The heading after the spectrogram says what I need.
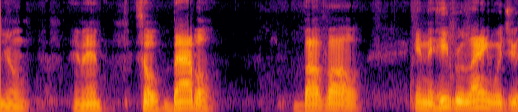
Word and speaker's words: Babel: Okay, so they call this word Babel, but Hebrew is pronounced Baval, and Baval, the root word for Babel is Balal.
